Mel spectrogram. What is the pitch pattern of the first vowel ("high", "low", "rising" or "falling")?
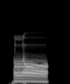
low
